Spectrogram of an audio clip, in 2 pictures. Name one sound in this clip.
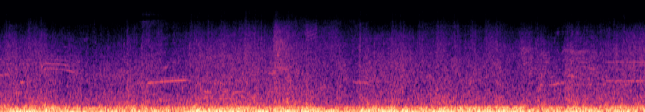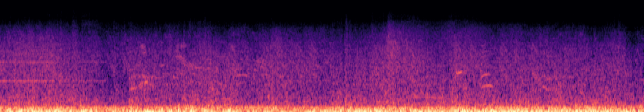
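Explosions boom and crackle in a battle.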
